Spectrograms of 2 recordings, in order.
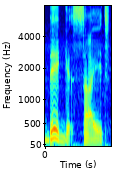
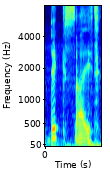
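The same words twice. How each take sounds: First: "dig" drawn out with a voiced g; clear G in dig. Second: "dick" ending in a hard, voiceless k; misheard K in dick. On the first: Streamer explaining a misheard word, "dig" with a clear g. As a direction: say "dig site" slowly, landing on the g of "dig". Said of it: "when I said dig site". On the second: Streamer showing how it was misheard, "dick" ending in k. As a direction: say "dick site" slowly, with "dick" cut off on a k. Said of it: "it sounded like I said". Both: Shown as a demonstration.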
